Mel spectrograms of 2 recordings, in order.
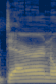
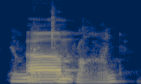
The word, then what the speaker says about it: Deron: All right, 37-year-old, always mispronounced, Darren or Deron Williams. – Deron.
